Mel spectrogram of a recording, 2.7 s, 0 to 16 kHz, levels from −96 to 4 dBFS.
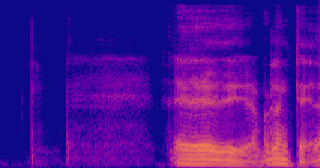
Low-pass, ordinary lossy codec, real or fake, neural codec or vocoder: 14.4 kHz; none; fake; codec, 32 kHz, 1.9 kbps, SNAC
